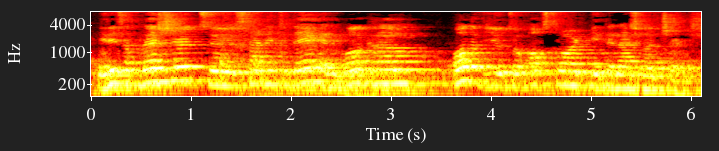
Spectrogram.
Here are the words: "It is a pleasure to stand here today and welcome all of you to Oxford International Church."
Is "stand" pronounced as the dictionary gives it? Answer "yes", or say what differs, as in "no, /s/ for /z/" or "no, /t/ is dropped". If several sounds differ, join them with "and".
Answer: no, /n/ is dropped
